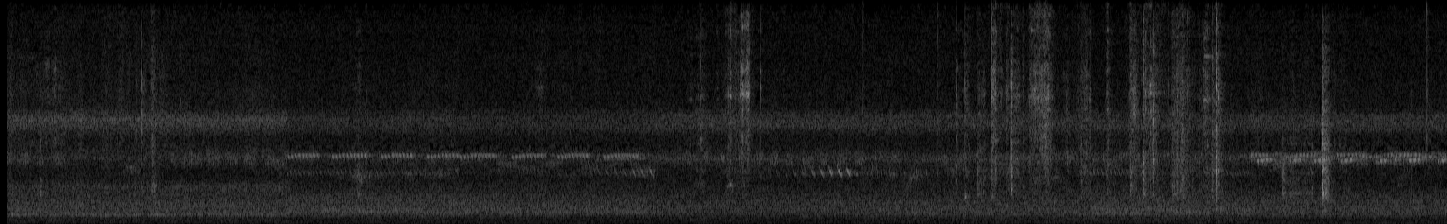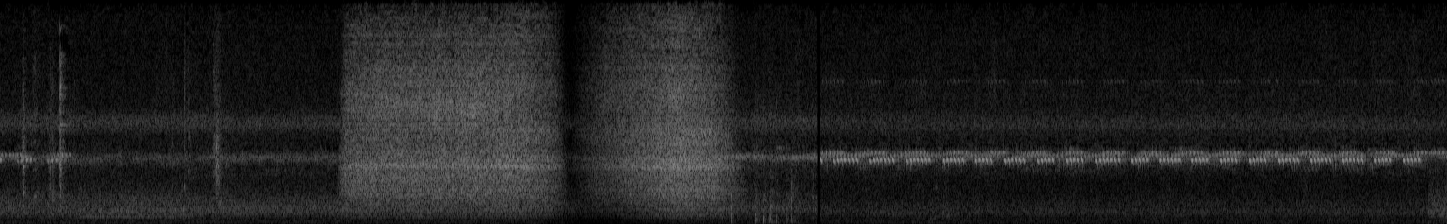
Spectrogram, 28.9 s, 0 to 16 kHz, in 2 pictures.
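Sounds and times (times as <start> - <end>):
insects chirping: 0.1 - 28.9
background hiss: 12.8 - 28.9.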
